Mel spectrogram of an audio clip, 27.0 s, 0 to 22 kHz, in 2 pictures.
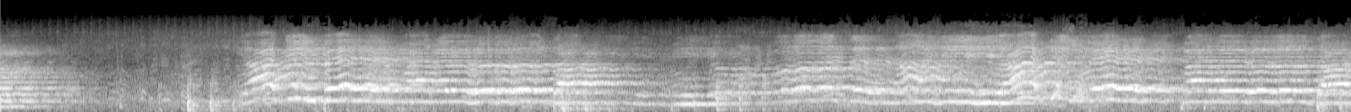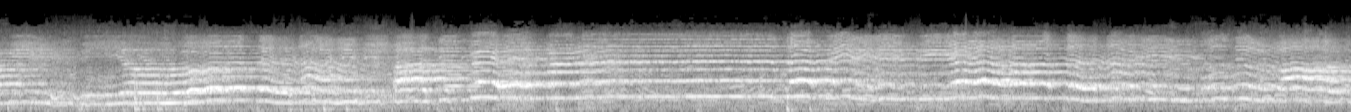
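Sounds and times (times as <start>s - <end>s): faint crowd noise: 0.0s - 27.0s
person singing through pa: 2.4s - 27.0s.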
